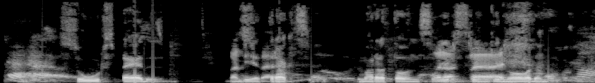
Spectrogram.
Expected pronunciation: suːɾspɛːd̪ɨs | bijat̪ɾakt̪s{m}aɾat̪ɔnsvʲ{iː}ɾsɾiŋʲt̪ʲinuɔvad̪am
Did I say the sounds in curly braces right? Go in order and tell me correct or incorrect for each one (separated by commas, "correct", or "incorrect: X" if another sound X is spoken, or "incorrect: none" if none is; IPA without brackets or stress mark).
correct, incorrect: i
